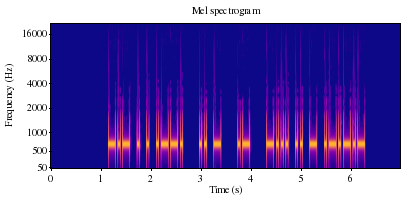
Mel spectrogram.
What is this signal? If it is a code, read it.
Morse code, heard as a keyed tone, about 25 wpm, 700 Hz. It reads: KEEP IT A BIT.
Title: Sentences from Top 900 Words 25wpm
